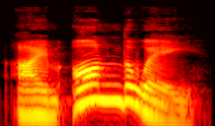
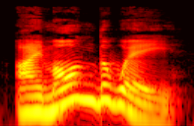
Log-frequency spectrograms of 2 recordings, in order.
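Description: Both takes have the same delivery.

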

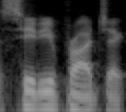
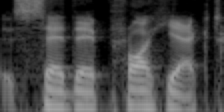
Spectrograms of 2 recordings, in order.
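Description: First: The name is pronounced with English sounds. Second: The name is pronounced with Polish sounds. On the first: The speaker calls it wrong. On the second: The speaker calls it right.

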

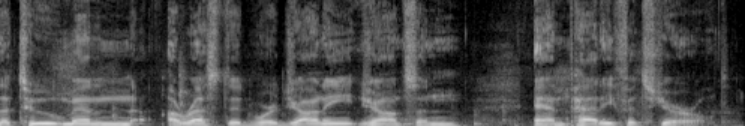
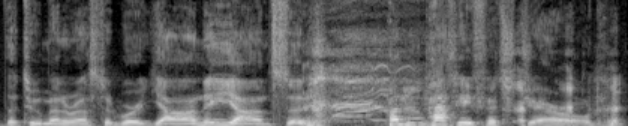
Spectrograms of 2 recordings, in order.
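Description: First: The names are said in a plain accent. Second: The names get an exaggerated ethnic accent. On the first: "I can read the line" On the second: "if I did the same thing that Geraldo did"

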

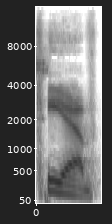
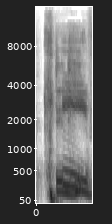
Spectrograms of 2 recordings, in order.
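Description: First: The name is said in the older pronunciation. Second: The name is said in the newer pronunciation. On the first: This is the form people used before. The speaker calls it wrong. "not Kiev" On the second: This is the form people use now. The speaker calls it right. "It is Kiev"

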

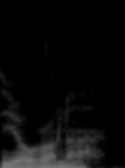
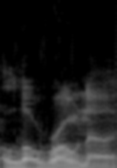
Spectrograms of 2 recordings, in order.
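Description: First: The name is said with a Spanish pronunciation. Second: The name is said with an English-style pronunciation. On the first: The speaker calls it right. "It's Llorona" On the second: The speaker calls it wrong.

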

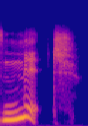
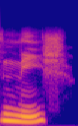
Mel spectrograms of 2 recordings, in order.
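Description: First: The word rhymes with 'rich'. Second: The word does not rhyme with 'rich'. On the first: "you'll hear me say that when I say the riches are in the niches" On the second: "the first one is niche, which is how you'll hear me say it most of the time"

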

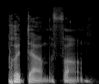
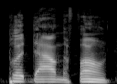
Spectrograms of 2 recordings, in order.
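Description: First: It is said in a quieter voice. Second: It is said in a louder voice.

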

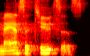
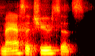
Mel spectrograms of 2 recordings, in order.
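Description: First: The middle is said with a 'too' sound. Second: The middle is said with a 'choo' sound. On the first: The speaker calls it wrong. "you were saying Massachusetts with like she's tooting" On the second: The speaker calls it right. "It's Massachusetts"

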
